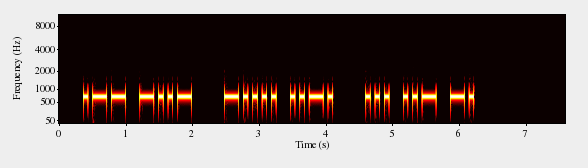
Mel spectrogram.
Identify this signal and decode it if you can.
Morse code, heard as a keyed tone, about 17 wpm, 700 Hz. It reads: WX 6F SUN
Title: Practice QSO - Exchange 2 - Info - 17wpm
